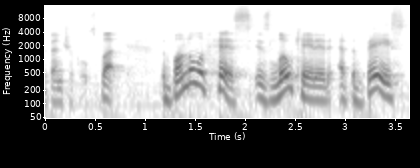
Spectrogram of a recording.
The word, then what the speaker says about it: His: bundle of His now it may look as though it should be pronounced his instead of hiss it's actually named after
